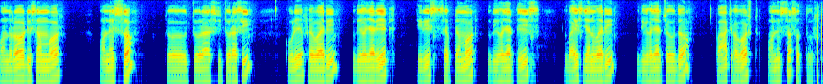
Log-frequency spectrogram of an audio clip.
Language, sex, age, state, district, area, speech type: Odia, male, 30-45, Odisha, Bargarh, rural, spontaneous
